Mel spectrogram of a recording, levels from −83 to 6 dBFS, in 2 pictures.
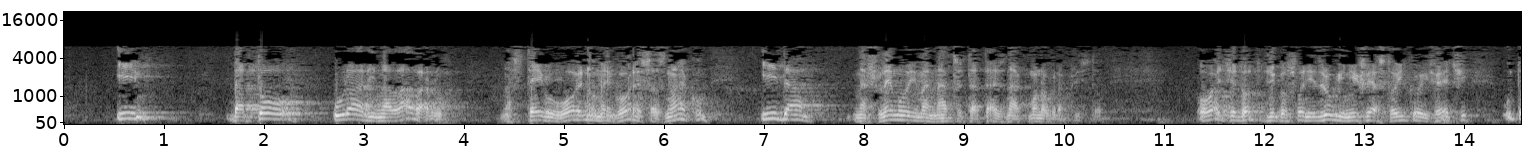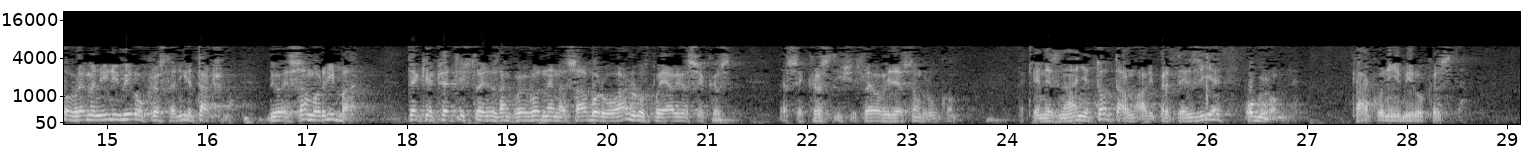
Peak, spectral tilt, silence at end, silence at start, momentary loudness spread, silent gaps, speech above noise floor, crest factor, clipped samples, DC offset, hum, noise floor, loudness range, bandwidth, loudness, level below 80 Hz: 0 dBFS; -6 dB/octave; 0.55 s; 0.5 s; 13 LU; none; 28 dB; 16 dB; under 0.1%; under 0.1%; none; -42 dBFS; 3 LU; 6.6 kHz; -15 LUFS; -48 dBFS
